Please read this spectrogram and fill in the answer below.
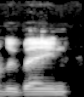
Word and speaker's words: Louvain: about the mystery of Lubin or louvain depending whether you do the French or how you pronounce it uh they never knew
